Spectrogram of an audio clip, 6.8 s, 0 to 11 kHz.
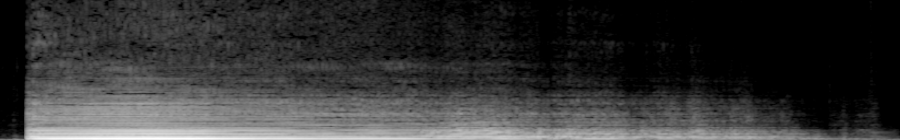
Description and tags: Cello - D2 - bad-richness
Part of the Good-sounds dataset of monophonic instrumental sounds.
instrument::cello
note::D
octave::2
midi note::26
good-sounds-id::4504
Intentionally played as an example of bad-richness
multisample, neumann-U87, cello, good-sounds, D2, single-note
